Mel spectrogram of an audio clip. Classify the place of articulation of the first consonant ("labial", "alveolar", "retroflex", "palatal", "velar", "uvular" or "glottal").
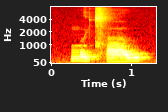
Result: labial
